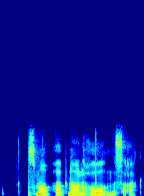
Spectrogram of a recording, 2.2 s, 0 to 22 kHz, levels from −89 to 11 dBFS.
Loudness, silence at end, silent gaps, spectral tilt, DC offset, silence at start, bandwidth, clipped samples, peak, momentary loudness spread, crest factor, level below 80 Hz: -24 LUFS; 0.15 s; none; -5 dB/octave; under 0.1%; 0.4 s; 8 kHz; under 0.1%; -8 dBFS; 6 LU; 18 dB; -60 dBFS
